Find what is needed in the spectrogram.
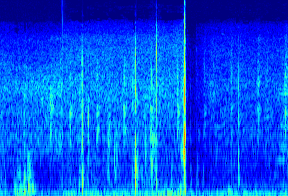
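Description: Wind buffeting a helmet-mounted action camera's microphone as a steady low rumble, with a handful of short sharp taps, the loudest a little past the middle.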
